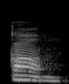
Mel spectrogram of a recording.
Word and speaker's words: calm: व्हाई काम people? काम L silent है।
